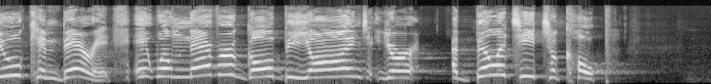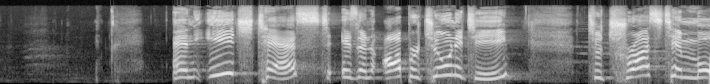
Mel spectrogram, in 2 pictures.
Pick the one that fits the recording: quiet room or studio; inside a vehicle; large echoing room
large echoing room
